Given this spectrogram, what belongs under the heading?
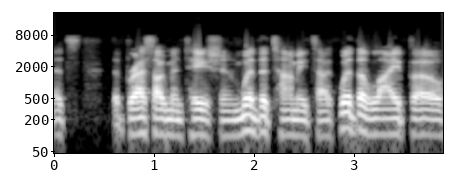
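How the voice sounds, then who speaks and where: A man with an unremarkable speaking voice, fairly low in pitch, at a moderate pace. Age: 40s. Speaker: plastic surgeon. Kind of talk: podcast interview.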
